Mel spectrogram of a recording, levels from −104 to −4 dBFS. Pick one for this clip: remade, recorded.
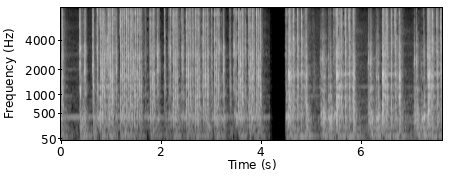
remade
